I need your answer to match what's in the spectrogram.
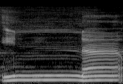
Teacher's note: ওয়াজিব গুণনা হবে এবং একালি পরিমাণ টান হবে।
